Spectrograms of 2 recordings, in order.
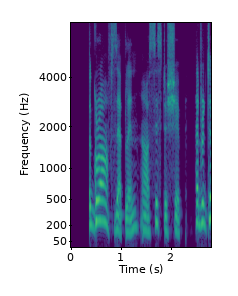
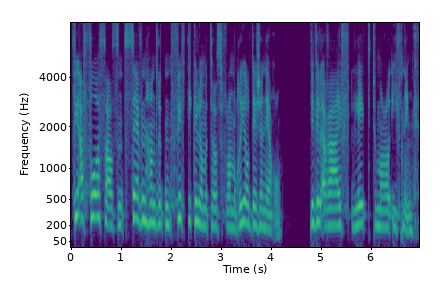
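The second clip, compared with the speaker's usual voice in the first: put-on precise, stiff thick German accent; 4 semitones higher than usual. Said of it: "Her accent was the thickest".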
